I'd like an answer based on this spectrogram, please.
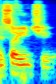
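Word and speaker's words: Söyüncü: That's how you pronounce it. And then Soyuncu is his last name.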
